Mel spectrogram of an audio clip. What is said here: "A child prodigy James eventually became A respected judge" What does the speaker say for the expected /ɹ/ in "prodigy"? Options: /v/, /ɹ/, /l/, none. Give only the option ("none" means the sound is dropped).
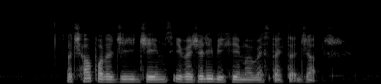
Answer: none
